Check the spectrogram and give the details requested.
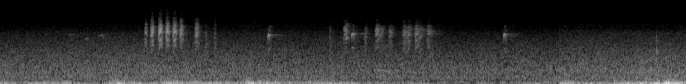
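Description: A bird giving two short bursts of rapid, high chattering calls and a few single chips, over a steady low wind rumble that grows louder near the end.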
